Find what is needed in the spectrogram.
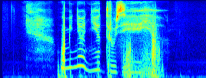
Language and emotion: Russian, sad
